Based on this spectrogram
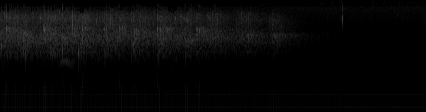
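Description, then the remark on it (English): A crowd clapping their hands unto the Lord in praise, dense, steady clapping that rings out for a few seconds, then gradually thins and fades into a quieter murmur. “Can we clap our hands unto the Lord and bless his holy name?”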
